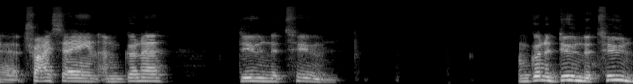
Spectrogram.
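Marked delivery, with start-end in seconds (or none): 1.0-6.3 rough attempt at a put-on Scottish accent. Trying out a voice on a short phrase, put-on Scottish-sounding accent. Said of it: "Is that Scottish, isn't it?".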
